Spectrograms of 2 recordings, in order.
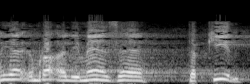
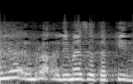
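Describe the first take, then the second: First: Said in the usual way. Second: Higher, pressing call of يا امرأة with a stress on يا; urgent angel's call. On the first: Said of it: "فقال لها". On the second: Shown as a demonstration. Angel pressing the weeping woman, raised and urgent. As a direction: press the question home with a raised voice. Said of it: "بيقول لها".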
